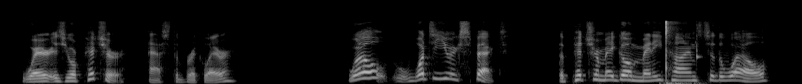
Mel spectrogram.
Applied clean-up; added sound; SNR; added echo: none; Raindrop; -2 dB; none.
